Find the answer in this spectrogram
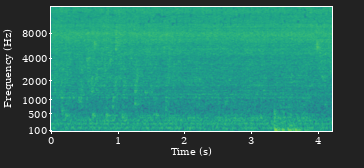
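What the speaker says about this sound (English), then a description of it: "So that's why it sounds like I'm using the sink into a river or something, because it's full of water already" Tap water gushes steadily into a kitchen sink that is already full, a continuous rushing, river-like flow at close range with a brief splash and gurgle near the end.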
